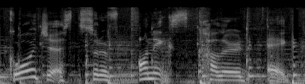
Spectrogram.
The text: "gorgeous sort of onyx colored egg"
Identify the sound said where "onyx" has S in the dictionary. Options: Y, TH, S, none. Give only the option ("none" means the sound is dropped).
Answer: S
